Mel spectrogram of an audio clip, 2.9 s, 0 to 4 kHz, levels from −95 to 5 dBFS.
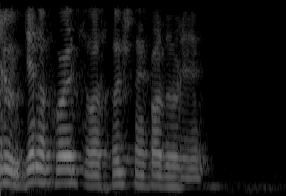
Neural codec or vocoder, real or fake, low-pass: codec, 16 kHz, 4 kbps, FreqCodec, larger model; fake; 3.6 kHz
